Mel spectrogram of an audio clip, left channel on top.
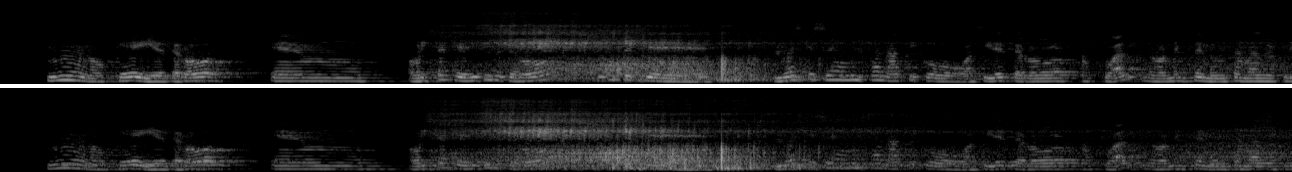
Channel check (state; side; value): normal; both; correlation 0.55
